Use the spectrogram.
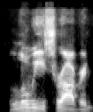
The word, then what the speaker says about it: Luis Robert: I say Luis Robert I need to say his name the right way as Luis Rober is he French I don't know where he's from but they they call him Luis roer on the TV so I'm gonna call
